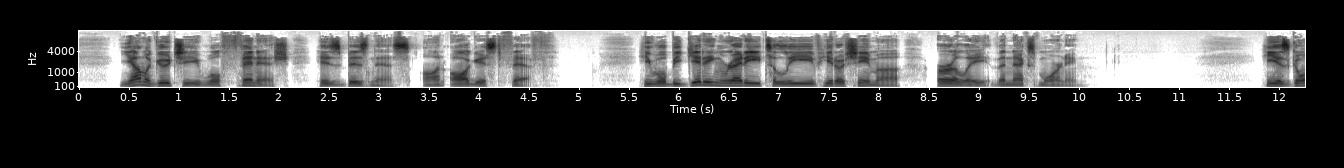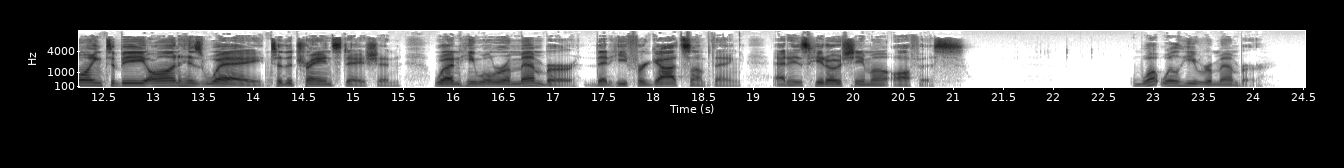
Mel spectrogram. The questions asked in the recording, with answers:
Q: What will he remember?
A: He will remember that he forgot something at his Hiroshima office.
